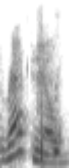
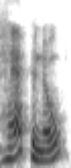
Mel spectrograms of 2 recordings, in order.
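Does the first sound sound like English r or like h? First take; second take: English r; h. First: The first sound is an English r. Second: The first sound is an h-like sound. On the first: The speaker calls it right. "Mas o nome dela é Rapinoe" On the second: The speaker calls it wrong. "algumas pessoas falam Rapinoe, happy, happy"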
